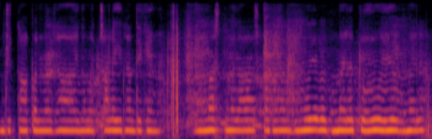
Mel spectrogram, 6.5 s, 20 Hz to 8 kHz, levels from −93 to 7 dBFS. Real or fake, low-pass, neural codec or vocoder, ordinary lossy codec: fake; 7.2 kHz; autoencoder, 48 kHz, 32 numbers a frame, DAC-VAE, trained on Japanese speech; none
